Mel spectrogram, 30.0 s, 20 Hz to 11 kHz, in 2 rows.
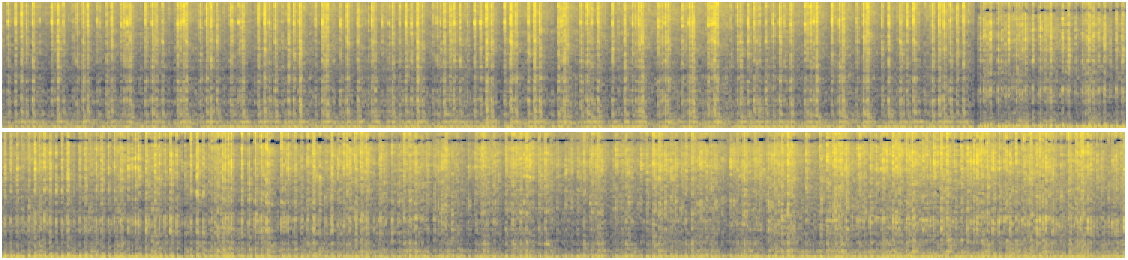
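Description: Dirt modified race car's engine running loudly at a lumpy idle, warming up so the oil gets hot before it is drained. After a cut about 13 s in, a steady hiss of heavy rain joins the engine.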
